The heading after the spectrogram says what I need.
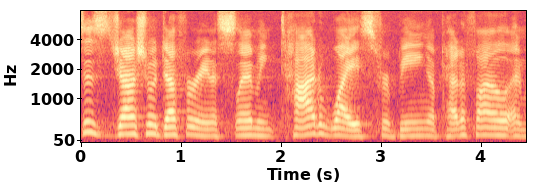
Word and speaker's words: Weiss: It's Weiss, but continue.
